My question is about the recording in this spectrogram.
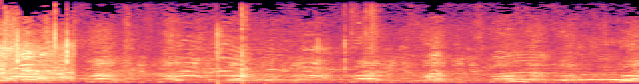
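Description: Several voices shouting and calling out across a football pitch, a dense clamour at first and then separate shouted calls, with a few sharp knocks.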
